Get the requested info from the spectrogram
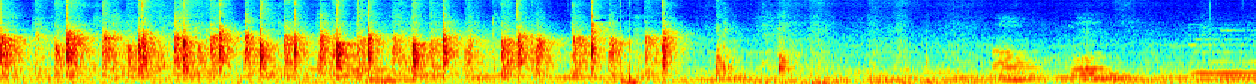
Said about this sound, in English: Clap for Jesus one more time.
